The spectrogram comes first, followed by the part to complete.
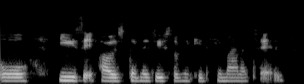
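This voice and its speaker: A woman speaks with a slight Birmingham accent. Her pitch is fairly low, and her pace is moderate. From England, Birmingham. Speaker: communications professional. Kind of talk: conference talk. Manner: hesitant, many fillers.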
